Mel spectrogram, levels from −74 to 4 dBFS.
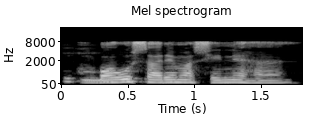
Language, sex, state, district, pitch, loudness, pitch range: Hindi, male, Bihar, Gaya, 155 Hz, -14 LUFS, 150-160 Hz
